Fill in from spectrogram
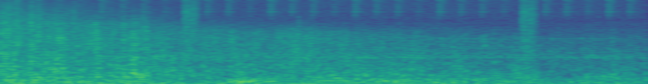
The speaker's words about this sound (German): Er dreht den Schlüssel und wie eine Rakete schießt das Schiff auf den See raus und genau in dem Moment donnert es laut vom Himmel oben ab.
